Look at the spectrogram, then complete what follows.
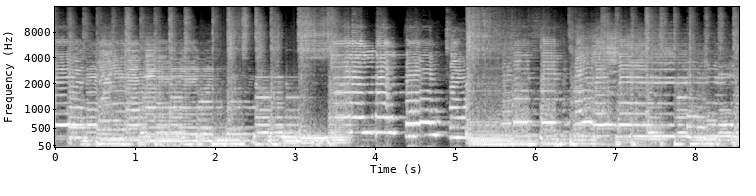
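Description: Live jazz band playing: electric guitar, drum kit and a horn together. For a moment a few seconds in, the bass and drums drop out and a held horn line carries on alone before the full band comes back.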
